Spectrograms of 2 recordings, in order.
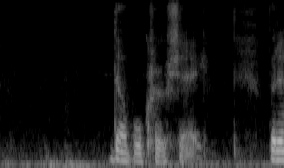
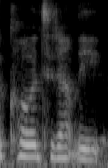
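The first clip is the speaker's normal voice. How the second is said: ordinary talk, nothing marked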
